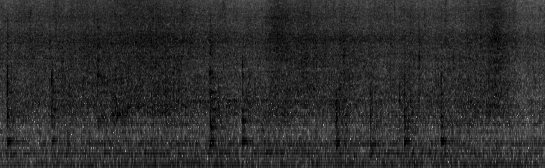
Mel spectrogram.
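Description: Eggplant chickpea curry with tomatoes cooking on high heat, a dense loud sizzle with occasional spoon taps and scrapes as it is stirred.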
